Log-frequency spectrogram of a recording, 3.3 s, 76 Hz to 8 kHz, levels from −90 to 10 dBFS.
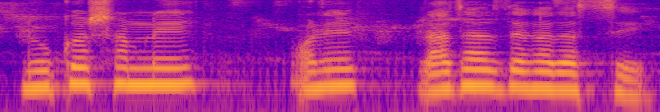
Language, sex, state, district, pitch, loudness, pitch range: Bengali, female, West Bengal, Cooch Behar, 215 Hz, -16 LUFS, 200-235 Hz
